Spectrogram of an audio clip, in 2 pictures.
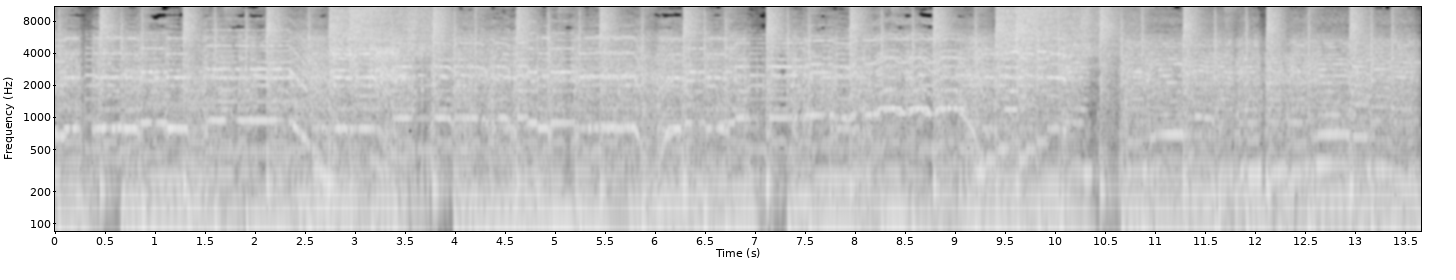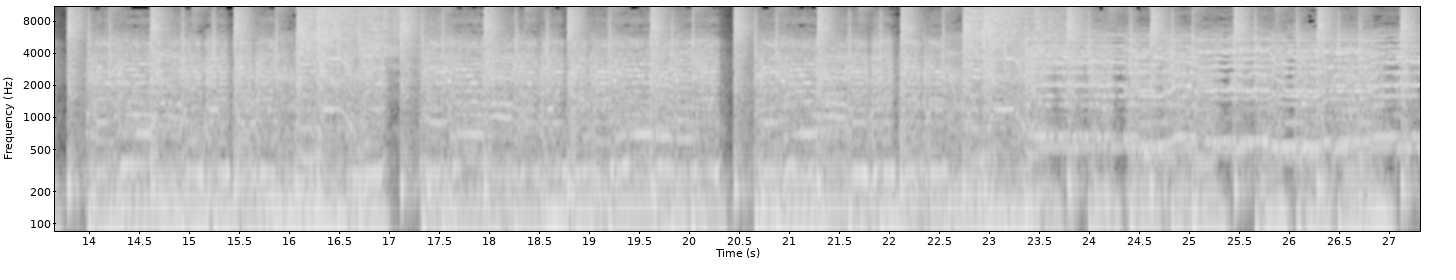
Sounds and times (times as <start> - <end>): Progressive rock: 0.0 - 27.3.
